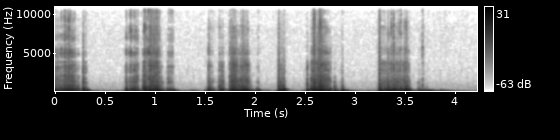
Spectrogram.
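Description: Fingernails scratch and tap the taut surface of a white stretched primed cotton artist canvas held close. The result is bursts of dry, broadband rasping with soft low thumps, separated by brief silences.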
